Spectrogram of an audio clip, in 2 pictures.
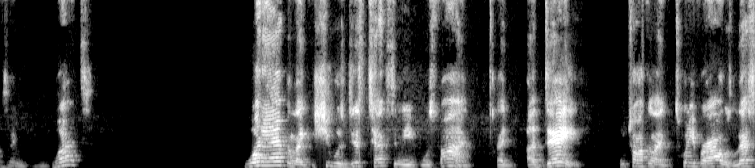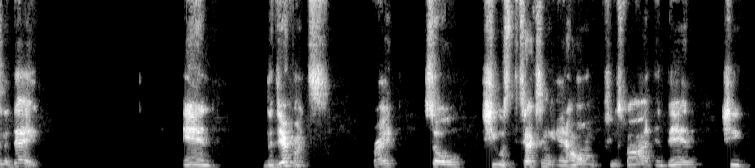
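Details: Stroke survivor with aphasia speaking live, with trouble finding words and getting the right cadence: aphasia.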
